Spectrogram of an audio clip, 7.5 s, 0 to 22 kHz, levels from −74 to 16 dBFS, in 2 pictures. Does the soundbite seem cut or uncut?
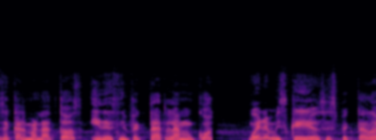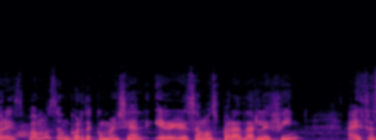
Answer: cut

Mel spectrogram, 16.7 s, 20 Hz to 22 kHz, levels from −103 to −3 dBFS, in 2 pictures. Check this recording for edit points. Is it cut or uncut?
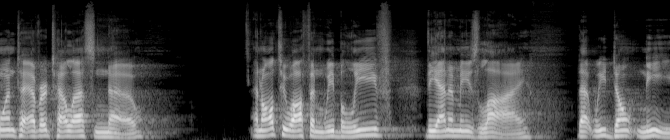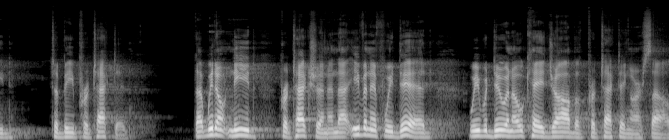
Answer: uncut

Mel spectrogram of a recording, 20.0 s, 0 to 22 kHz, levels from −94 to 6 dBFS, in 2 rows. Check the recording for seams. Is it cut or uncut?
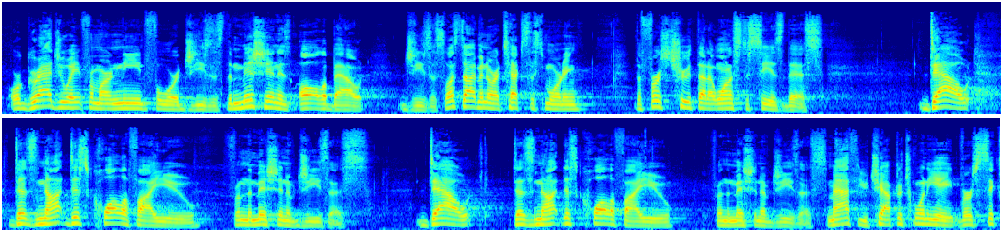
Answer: uncut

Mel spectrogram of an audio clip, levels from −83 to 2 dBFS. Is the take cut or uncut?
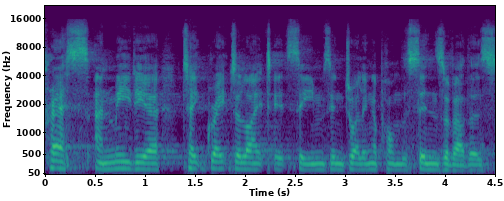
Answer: uncut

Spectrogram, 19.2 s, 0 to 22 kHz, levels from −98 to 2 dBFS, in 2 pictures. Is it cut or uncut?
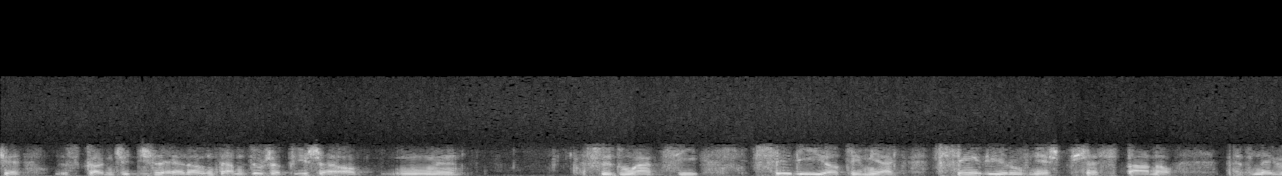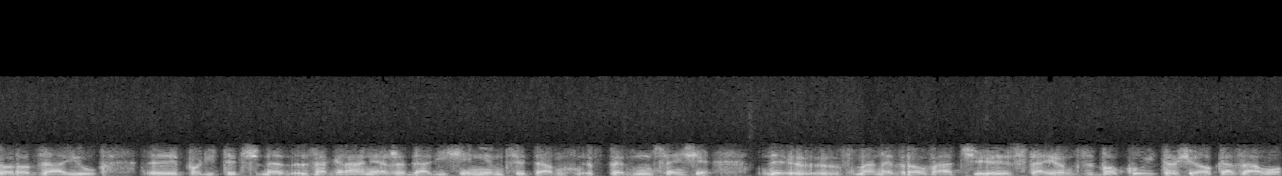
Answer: uncut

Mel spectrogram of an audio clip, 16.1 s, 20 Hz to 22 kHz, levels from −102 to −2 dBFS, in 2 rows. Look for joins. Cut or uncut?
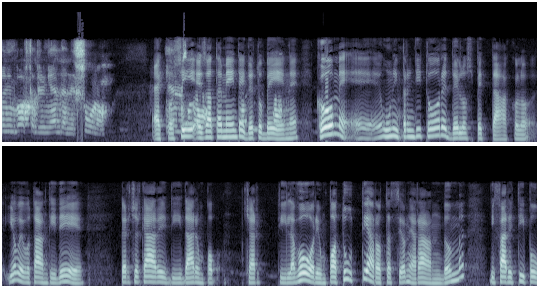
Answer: uncut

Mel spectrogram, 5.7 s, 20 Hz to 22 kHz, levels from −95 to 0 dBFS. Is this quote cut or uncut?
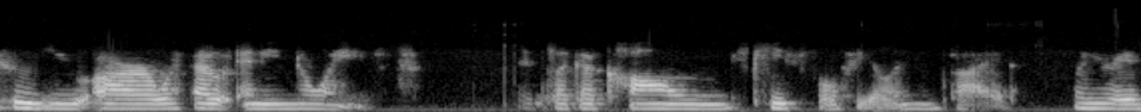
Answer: cut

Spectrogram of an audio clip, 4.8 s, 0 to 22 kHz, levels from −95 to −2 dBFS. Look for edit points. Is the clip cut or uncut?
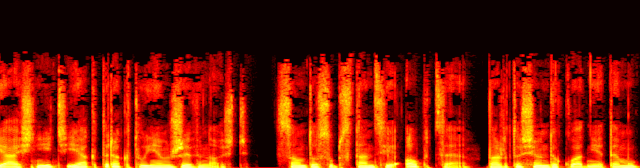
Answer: uncut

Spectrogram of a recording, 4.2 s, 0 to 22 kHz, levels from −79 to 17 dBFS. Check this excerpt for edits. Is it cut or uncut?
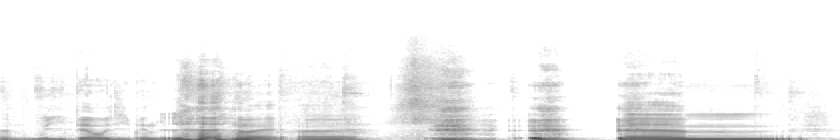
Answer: uncut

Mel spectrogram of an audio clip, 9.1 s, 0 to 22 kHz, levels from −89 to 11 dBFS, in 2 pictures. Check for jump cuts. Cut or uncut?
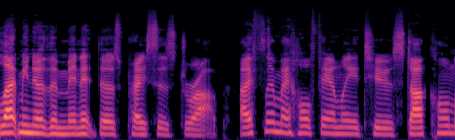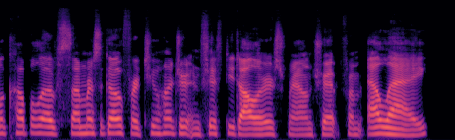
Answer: cut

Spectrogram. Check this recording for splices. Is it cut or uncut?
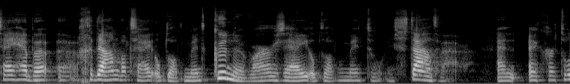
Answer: uncut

